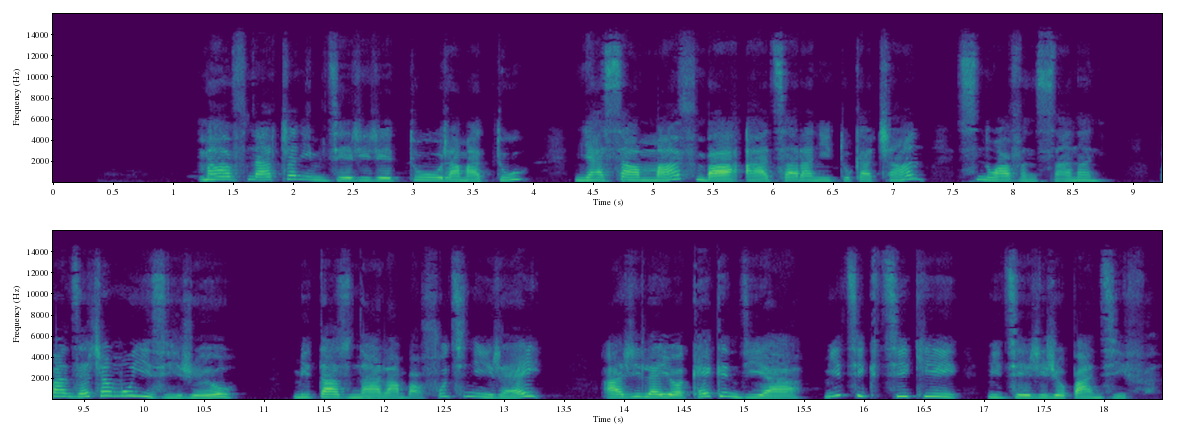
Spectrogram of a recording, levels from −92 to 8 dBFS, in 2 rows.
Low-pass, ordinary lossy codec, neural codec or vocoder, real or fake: 14.4 kHz; AAC, 48 kbps; none; real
